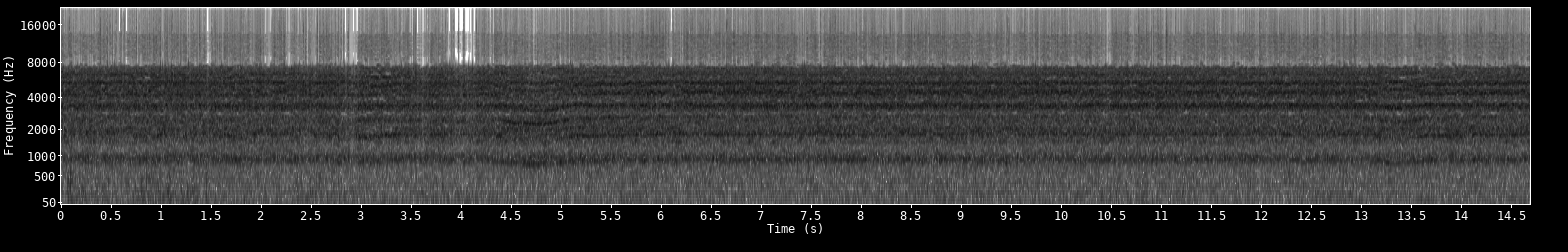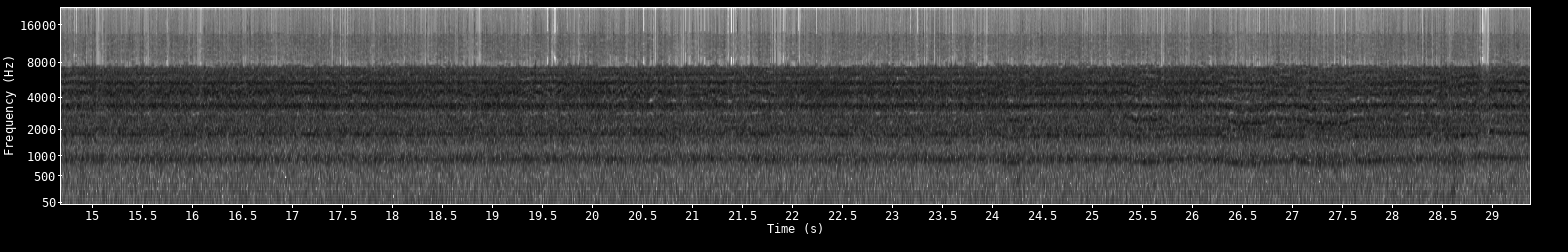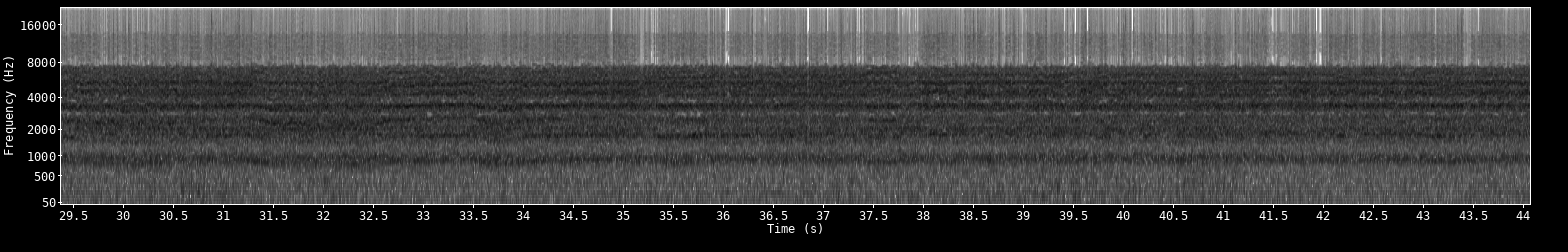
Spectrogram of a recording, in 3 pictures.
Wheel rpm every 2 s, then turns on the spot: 230, 230, 220, 230, 230, 230, 230, 230, 230, 230, 230, 230, 230, 220, 230, 220, 220, 230, 230, 230, 240, 230.
none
